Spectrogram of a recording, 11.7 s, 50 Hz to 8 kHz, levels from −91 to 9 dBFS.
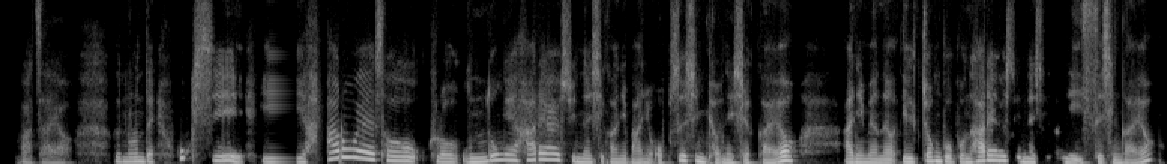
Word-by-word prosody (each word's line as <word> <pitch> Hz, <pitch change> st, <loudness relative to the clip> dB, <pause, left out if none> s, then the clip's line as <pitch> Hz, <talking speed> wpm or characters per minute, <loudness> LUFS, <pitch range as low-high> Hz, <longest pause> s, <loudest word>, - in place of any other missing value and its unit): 맞아요. -, -, -15 dB, 0.4 s
그런데 190 Hz, -1 st, -2 dB, 0.2 s
혹시 230 Hz, -10 st, -1 dB, 0.2 s
이 170 Hz, 0 st, -4 dB, 0.2 s
하루에서 300 Hz, -, +3 dB
그런 175 Hz, -4 st, -2 dB
운동에 230 Hz, +10 st, +2 dB
할애할 275 Hz, +3 st, +1 dB
수 265 Hz, -, -6 dB
있는 175 Hz, -3 st, +1 dB
시간이 155 Hz, -1 st, -4 dB
많이 145 Hz, 0 st, -4 dB
없으신 200 Hz, -, 0 dB
편이실까요? 135 Hz, -, +1 dB, 0.5 s
아니면은 155 Hz, -2 st, +1 dB
일정 175 Hz, +5 st, +3 dB
부분 170 Hz, -5 st, +1 dB
할애할 230 Hz, +4 st, +4 dB
수 225 Hz, -, -11 dB
있는 170 Hz, -3 st, +3 dB
시간이 170 Hz, -2 st, -6 dB
있으신가요? 140 Hz, -, -2 dB
185 Hz, 305 characters per minute, -26 LUFS, 155-230 Hz, 0.5 s, 할애할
